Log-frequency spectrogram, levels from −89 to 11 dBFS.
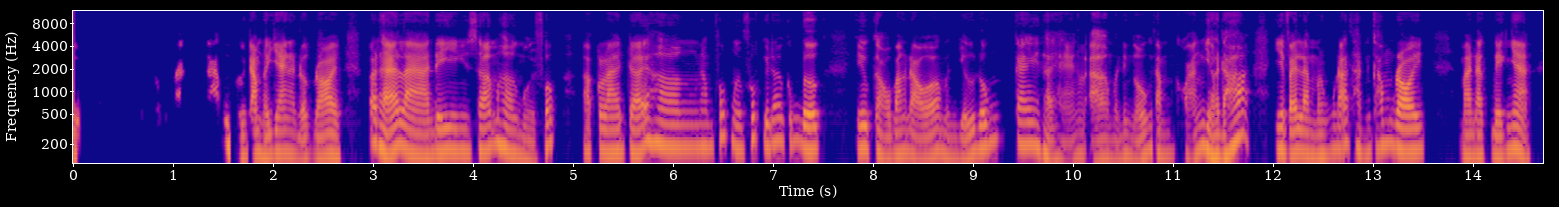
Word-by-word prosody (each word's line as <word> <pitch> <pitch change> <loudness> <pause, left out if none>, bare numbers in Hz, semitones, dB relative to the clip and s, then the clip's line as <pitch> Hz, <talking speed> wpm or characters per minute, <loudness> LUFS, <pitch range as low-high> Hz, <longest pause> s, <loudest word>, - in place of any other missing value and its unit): khoảng - - -2 1.3
80% 145 -6 0
thời 125 0 0
gian 150 -1 +2
là 145 - -4
được 120 +1 -5
rồi, 130 +1 +4 0.3
có - - +3
thể 180 0 +8
là 145 -7 +5
đi 160 +1 0
sớm 165 +5 -1
hơn 155 -7 0
10 110 -3 -7
phút, 185 - -4 0.3
hoặc - - -7
là 155 -1 +2
trễ 155 +7 +3
hơn 185 -3 0
5 185 0 -5
phút, 245 +2 -7
10 175 -2 -4
phút 230 +1 -5
gì 190 - 0
đó 220 +2 -2
cũng 215 +1 -9
được. 175 -1 +6 0.3
Yêu 175 0 +1
cầu 155 -7 -4
ban 145 +2 -2
đầu 125 -3 0
á 150 +4 0
mình 125 -5 -8
giữ 120 +6 -2
đúng 185 +6 -1 0.2
cái 195 -2 -1
thời 130 -7 -1
hạn, 115 +5 -10
ờ, 115 +2 -1
mình 115 +1 -10
đi 135 - -7
ngủ 125 +6 -4
tầm 135 -2 -6
khoảng 170 +5 -5
giờ 135 -5 +3
đó, 220 - +3 0.3
như 170 0 +2
vậy 145 +1 +4
là 150 -2 +2
mình 135 0 -3
cũng 165 +4 -8
đã 170 +4 +2
thành 155 -3 -7
công 190 +3 -4
rồi. 160 -1 +7 0.3
Mà 135 -1 0
đặc 135 -1 0
biệt 130 +2 -1
nha, 165 -8 +3
155 Hz, 240 wpm, -24 LUFS, 135-180 Hz, 1.3 s, thể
